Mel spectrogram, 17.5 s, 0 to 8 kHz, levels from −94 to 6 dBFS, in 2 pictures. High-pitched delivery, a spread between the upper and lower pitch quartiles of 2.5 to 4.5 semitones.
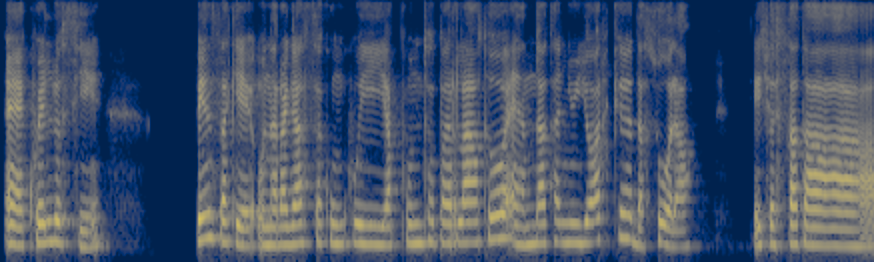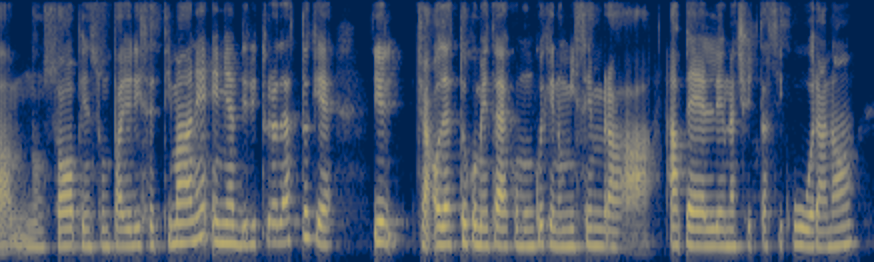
Yes: high, 210 Hz; average, 2.8 semitones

